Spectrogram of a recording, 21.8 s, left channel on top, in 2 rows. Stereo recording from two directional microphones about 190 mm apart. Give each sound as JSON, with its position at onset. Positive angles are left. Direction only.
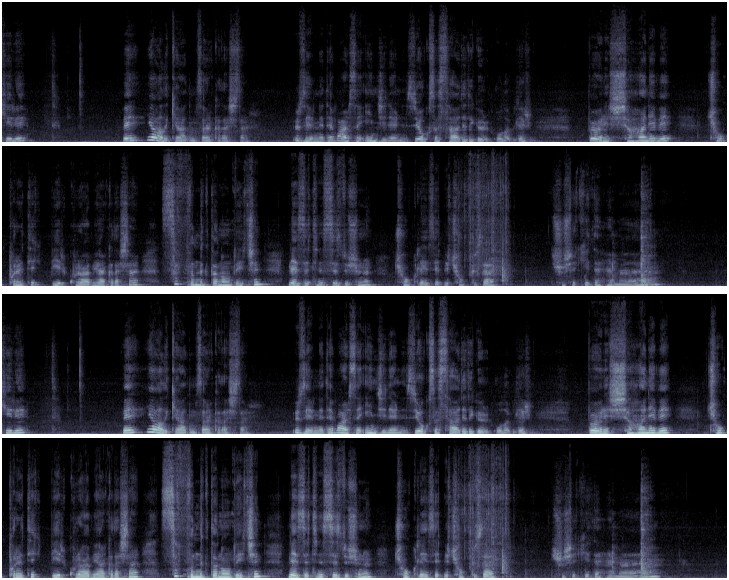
{"t": 0.0, "sound": "a sound", "side_deg": -10}
{"t": 1.8, "sound": "speech", "side_deg": -15}
{"t": 19.7, "sound": "speech", "side_deg": 0}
